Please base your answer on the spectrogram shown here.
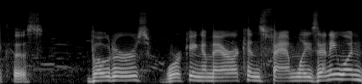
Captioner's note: shouting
